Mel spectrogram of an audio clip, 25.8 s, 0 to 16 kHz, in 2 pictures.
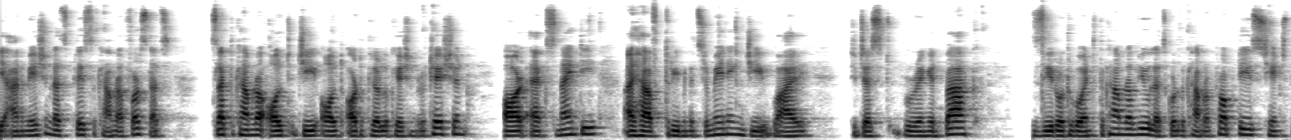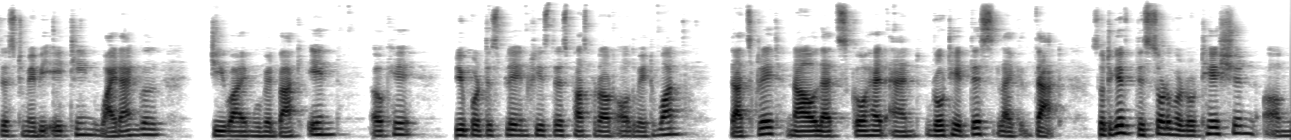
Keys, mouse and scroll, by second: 1.0 click, 2.7 alt+g, 3.3 alt+r, 4.2 click, 5.1 r, 7.2 g, 10.4 KP_0, 11.8 click, 12.6-13.7 drag, 14.9 g, 17.3 click, 17.8 click, 19.0 click, 19.7 space, 21.8 drag, 22.8 r.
